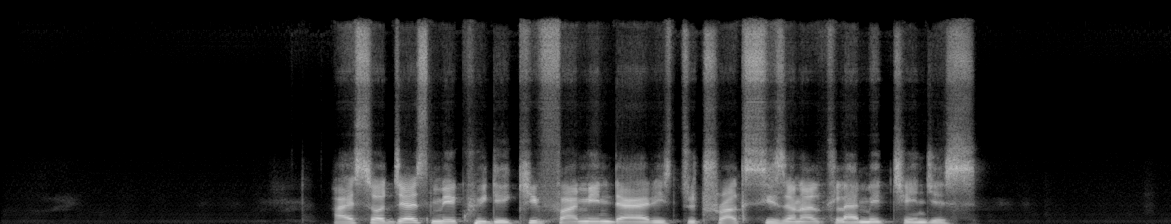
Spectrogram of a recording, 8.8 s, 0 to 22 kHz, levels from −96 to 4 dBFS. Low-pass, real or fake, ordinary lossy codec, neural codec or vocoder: none; fake; none; autoencoder, 48 kHz, 32 numbers a frame, DAC-VAE, trained on Japanese speech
